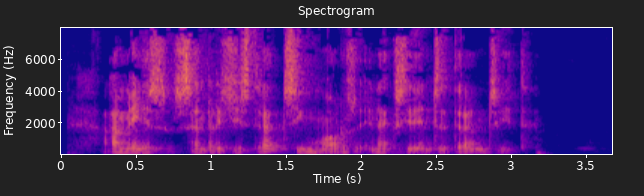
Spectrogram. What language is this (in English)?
Catalan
